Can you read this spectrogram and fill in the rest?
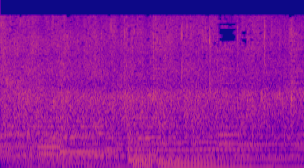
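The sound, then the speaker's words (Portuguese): An audience applauding to glorify the name of Jesus, a dense, steady wash of many hands clapping that holds at an even, loud level throughout, with sustained low musical tones running underneath. “Aplaude e glorifique o nome de Jesus.”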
